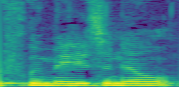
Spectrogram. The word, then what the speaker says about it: flumazenil: maze until the way i can remember flumazenil is it rhymes with buzzkill so it temporarily suspends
